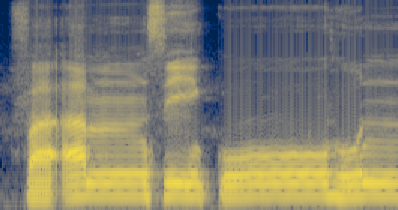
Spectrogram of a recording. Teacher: Jadi secara singkatnya, rumus mad tabi'i yang di kotak nomor 2 itu, huruf waw sukun pasangannya adalah harokat dhammah atau tanda baca dhammah, sehingga huruf sebelumnya itu dibaca panjang seperti itu. Ini mad tabi'i kita panjangkan 2 harokat.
